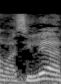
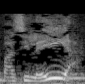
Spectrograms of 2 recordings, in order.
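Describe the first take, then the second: First: Said in the usual way. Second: "Basileía" with a loud stressed I. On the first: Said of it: "que se llama Basilea". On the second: Shown as a demonstration. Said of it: "con tilde en la I".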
